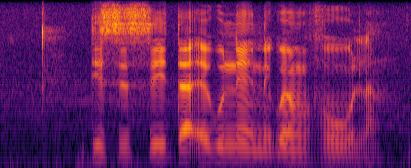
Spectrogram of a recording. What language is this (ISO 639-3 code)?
ssw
